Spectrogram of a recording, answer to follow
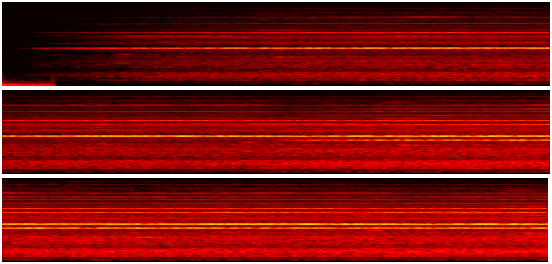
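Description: Eerie ambient score music: several sustained high ringing tones over a noisy wash, fading in after a low rumble cuts off about half a second in and slowly growing louder, with a new lower tone joining about halfway through.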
